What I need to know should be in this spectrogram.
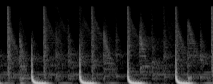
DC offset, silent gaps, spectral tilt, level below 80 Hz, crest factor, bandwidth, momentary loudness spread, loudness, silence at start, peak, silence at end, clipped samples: under 0.1%; none; -6.5 dB/octave; -26 dBFS; 12 dB; 16 kHz; 3 LU; -28 LUFS; 0 s; -12 dBFS; 0 s; under 0.1%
